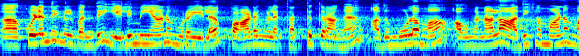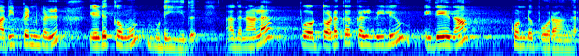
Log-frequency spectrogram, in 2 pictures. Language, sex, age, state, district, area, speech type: Tamil, female, 30-45, Tamil Nadu, Tiruppur, urban, spontaneous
